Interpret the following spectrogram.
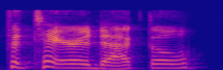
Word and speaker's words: pterodactyl: no isn't it like pterodactyl oh yeah can you spell pterodactyl now don't recall doesn't it start with like a silent letter yes you have silent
